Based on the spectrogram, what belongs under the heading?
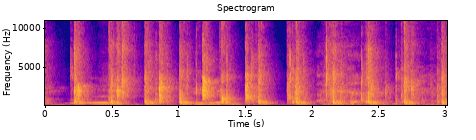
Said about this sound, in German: Das ist richtig, das ist der erste Punkt für den Freien von der Beine Basel. Applaus bitte.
